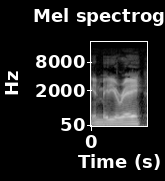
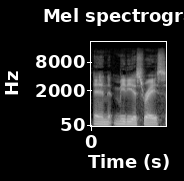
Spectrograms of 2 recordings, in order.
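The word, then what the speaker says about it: in medias res: thought I was being all smart in my pronunciation by saying in Med aray but in fact it is in medius race apparently all of the uh all of the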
